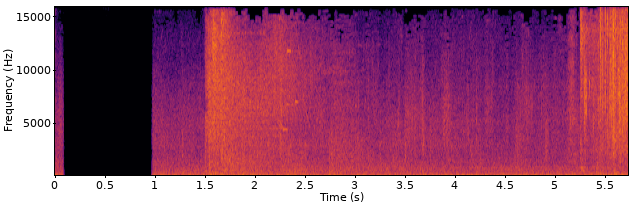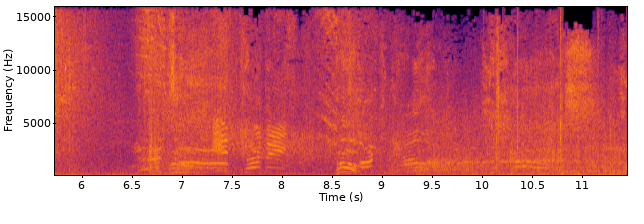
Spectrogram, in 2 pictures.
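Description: Explosions rumble and boom in a battle.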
